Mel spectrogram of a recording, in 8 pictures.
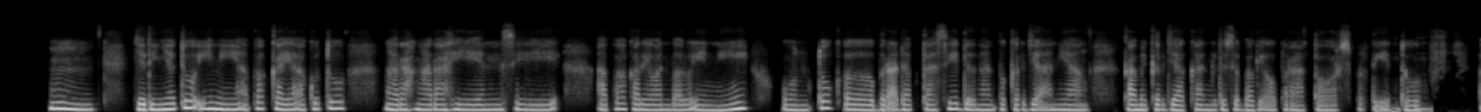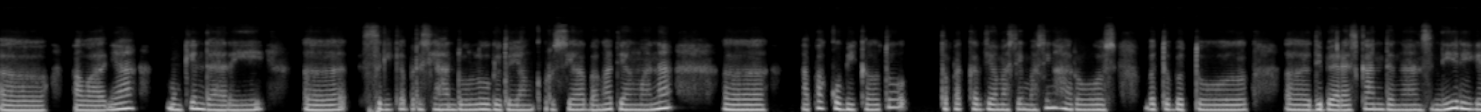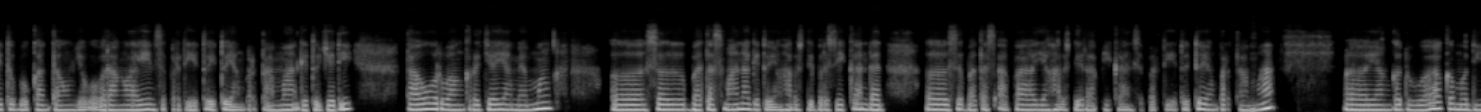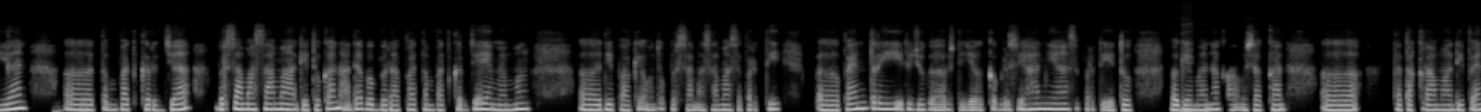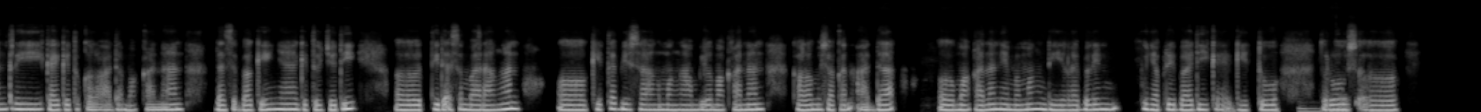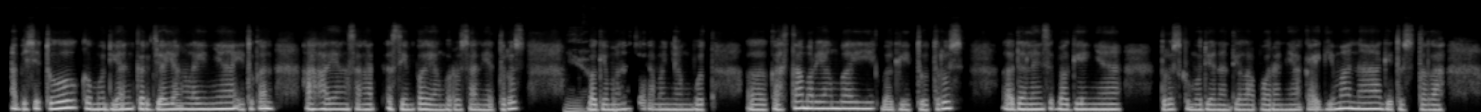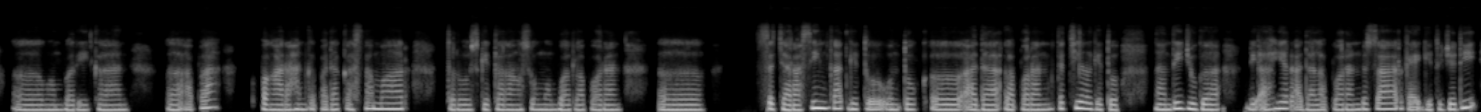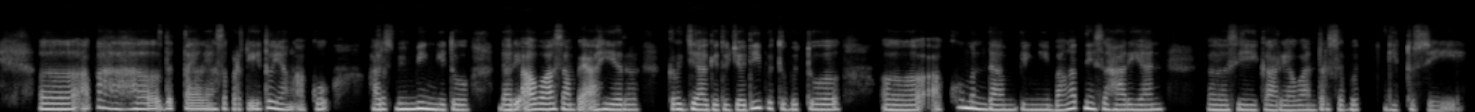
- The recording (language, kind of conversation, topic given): Indonesian, advice, Mengapa saya masih merasa tidak percaya diri meski baru saja mendapat promosi?
- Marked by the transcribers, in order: in English: "cubicle"; other background noise; in English: "pantry"; in English: "pantry"; tapping; in English: "customer"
